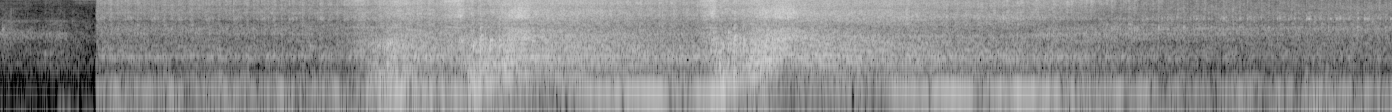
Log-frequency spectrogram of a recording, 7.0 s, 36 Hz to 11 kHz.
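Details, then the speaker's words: 1967 Mustang 289 V8, about 400 hp, after carb tuning with 50cc accelerator pump diaphragm and float adjustment, two clean throttle blips climbing smoothly and dropping to steady idle; normal revving. "perfect that sounds pretty good it's"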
